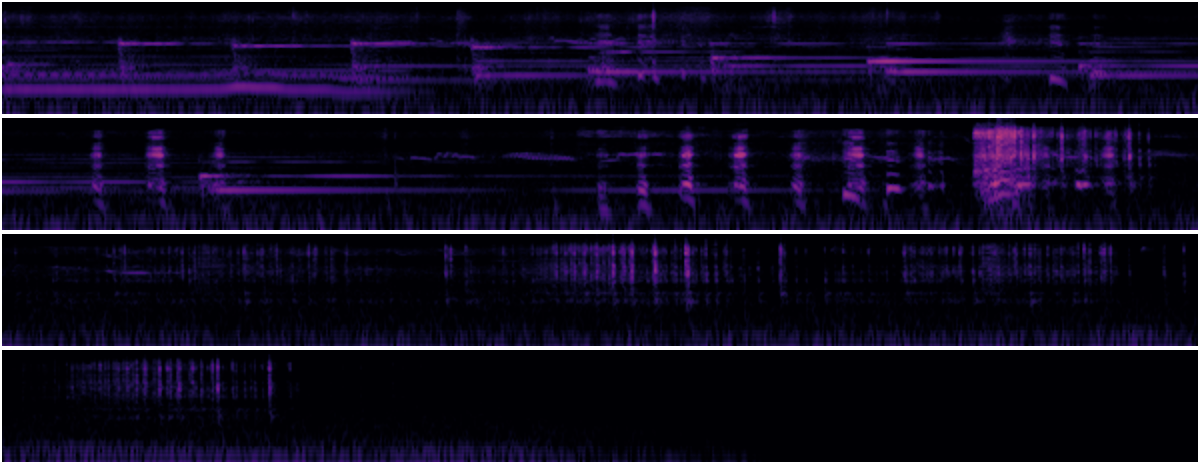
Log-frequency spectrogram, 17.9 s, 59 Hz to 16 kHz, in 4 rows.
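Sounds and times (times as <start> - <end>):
rasping noise: 0.0 - 3.5, 6.6 - 15.0
sharp clicks: 4.8 - 15.1
rope snapping tight: 8.1 - 14.7.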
